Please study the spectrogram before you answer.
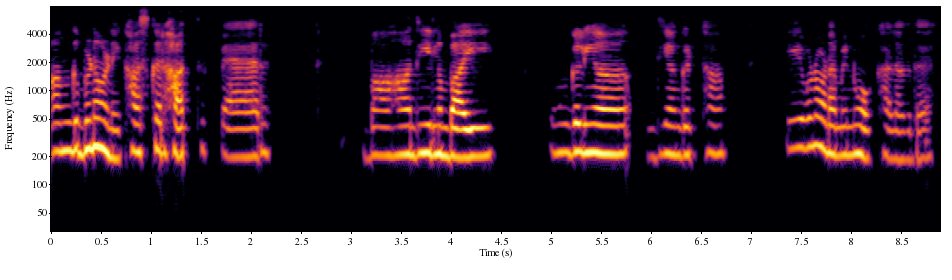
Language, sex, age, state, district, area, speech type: Punjabi, female, 18-30, Punjab, Fatehgarh Sahib, urban, spontaneous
